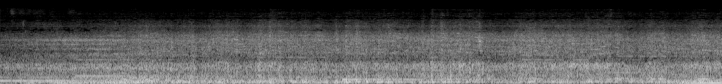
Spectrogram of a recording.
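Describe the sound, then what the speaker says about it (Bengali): A fast train rushes past a graveyard beside a temple in Birbhum, a steady loud roar of wheels and rail clatter filling the whole stretch without a break. "তার পাশ দিয়ে ছুটে চলেছে দুরন্তগামী ট্রেন"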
